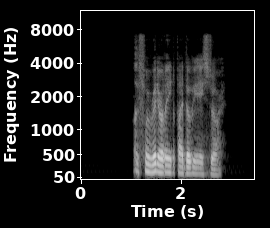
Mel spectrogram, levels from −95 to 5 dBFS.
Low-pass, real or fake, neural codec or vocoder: 7.2 kHz; fake; codec, 16 kHz, 0.5 kbps, FunCodec, trained on LibriTTS, 25 frames a second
